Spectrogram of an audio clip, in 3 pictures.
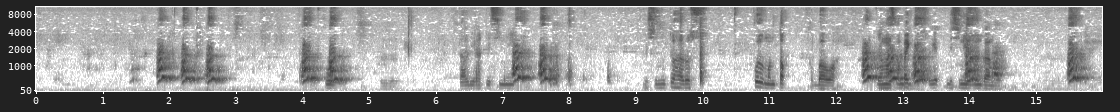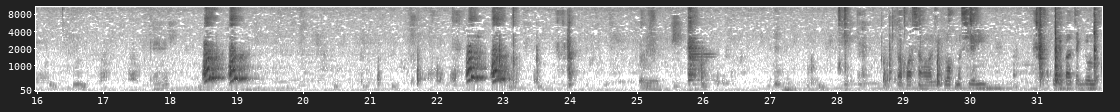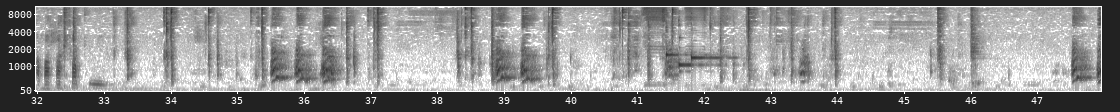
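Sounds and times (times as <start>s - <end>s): dog barking: 1.4s - 3.0s, 3.9s - 4.8s, 7.1s - 8.0s, 12.4s - 14.6s, 15.4s - 15.9s, 18.5s - 19.4s, 22.3s - 23.2s, 35.4s - 36.7s, 38.8s - 39.7s, 43.4s - 43.6s, 47.5s - 47.9s
sharp clicks and knocks: 27.6s - 35.6s, 36.5s - 37.4s, 38.2s - 39.0s, 39.6s - 44.2s.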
